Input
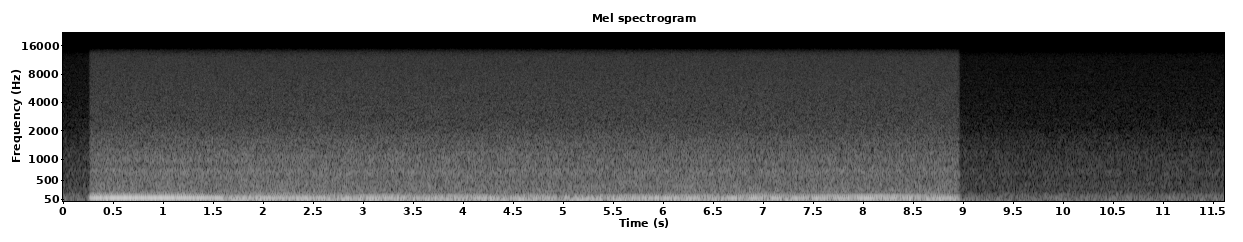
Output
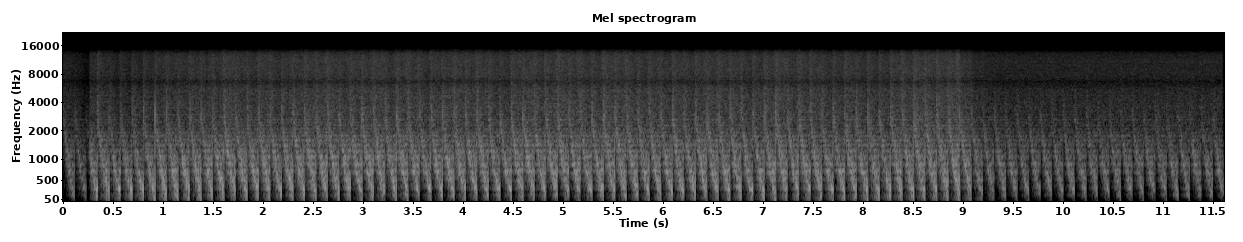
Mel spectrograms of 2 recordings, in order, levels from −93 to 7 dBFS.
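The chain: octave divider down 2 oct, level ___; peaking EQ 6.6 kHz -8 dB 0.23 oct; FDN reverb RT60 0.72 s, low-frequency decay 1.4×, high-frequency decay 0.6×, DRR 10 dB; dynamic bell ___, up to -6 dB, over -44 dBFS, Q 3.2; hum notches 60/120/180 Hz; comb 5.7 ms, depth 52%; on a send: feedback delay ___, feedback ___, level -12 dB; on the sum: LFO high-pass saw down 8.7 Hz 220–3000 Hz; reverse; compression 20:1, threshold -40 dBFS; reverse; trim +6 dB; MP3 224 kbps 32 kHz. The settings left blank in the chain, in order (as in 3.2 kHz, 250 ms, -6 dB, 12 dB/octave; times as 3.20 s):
+1 dB, 220 Hz, 130 ms, 43%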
